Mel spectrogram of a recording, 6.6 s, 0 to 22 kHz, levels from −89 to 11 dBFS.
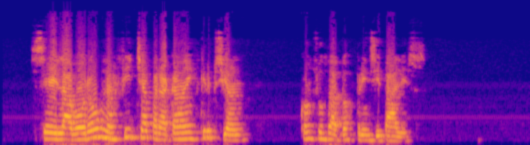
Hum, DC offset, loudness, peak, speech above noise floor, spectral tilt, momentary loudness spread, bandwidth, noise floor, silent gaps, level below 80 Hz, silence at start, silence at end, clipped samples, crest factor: none; under 0.1%; -10 LUFS; 0 dBFS; 49 dB; -5 dB/octave; 13 LU; 15 kHz; -59 dBFS; none; -46 dBFS; 0.4 s; 1.35 s; under 0.1%; 12 dB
